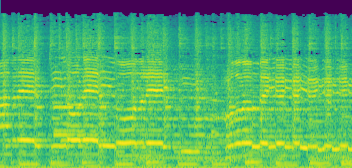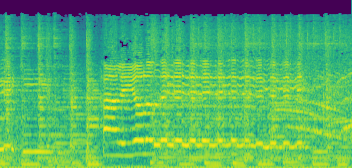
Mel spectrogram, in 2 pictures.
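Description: Yodeling in a country-western song: a voice leaps back and forth between high and low held notes over a bouncing bass accompaniment.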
